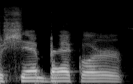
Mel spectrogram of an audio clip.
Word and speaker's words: Schembechler: Bo Schembechler.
